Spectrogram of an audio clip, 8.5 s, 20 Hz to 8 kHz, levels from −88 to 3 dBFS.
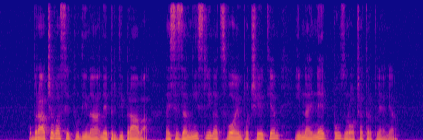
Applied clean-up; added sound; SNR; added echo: none; none; none; none.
